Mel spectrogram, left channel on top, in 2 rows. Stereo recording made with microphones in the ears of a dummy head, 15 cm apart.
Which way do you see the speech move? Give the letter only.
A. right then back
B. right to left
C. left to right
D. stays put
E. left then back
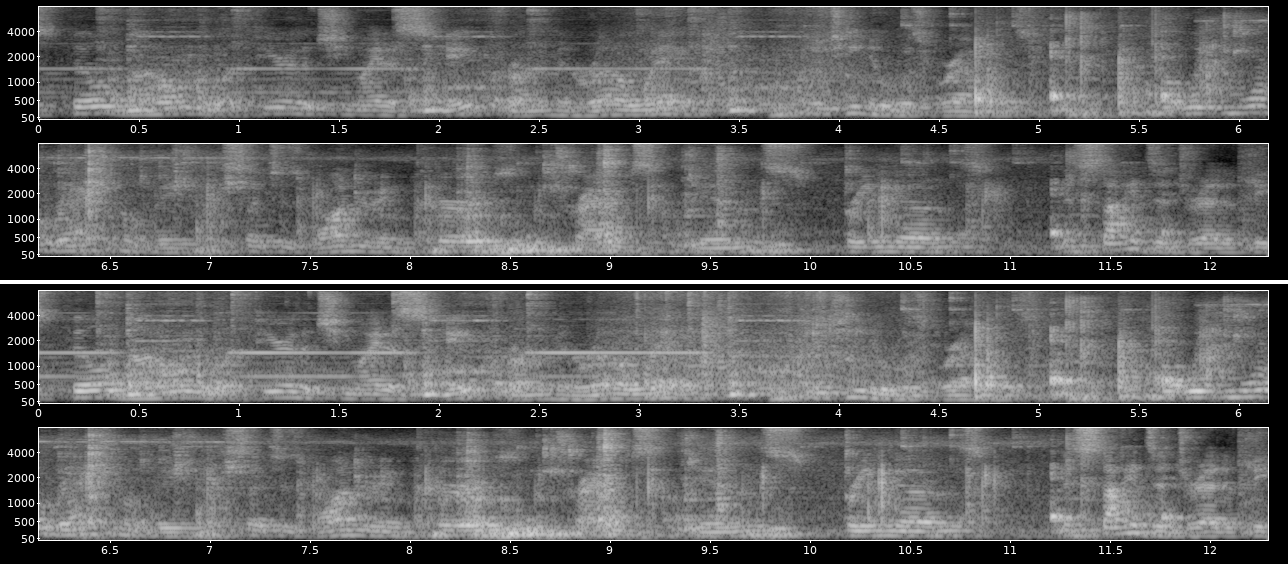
E.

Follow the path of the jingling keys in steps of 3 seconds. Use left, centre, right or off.
off, centre, centre, right.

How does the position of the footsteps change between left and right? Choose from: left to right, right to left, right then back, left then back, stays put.
left then back.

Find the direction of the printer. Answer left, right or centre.
right.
